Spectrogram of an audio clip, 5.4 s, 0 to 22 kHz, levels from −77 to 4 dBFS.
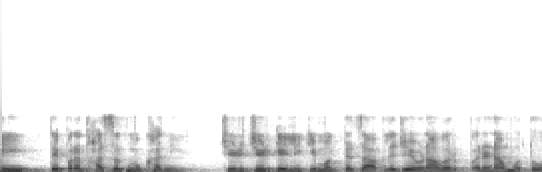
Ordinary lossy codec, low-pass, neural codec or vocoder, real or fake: none; 7.2 kHz; vocoder, 22.05 kHz, 80 mel bands, WaveNeXt; fake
